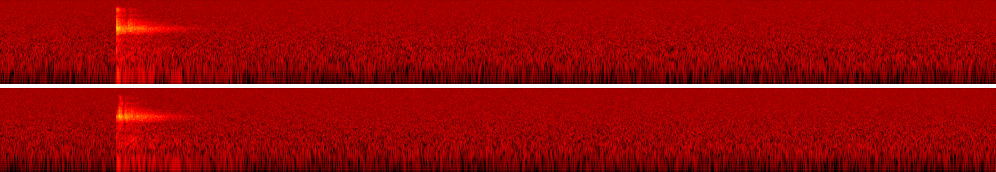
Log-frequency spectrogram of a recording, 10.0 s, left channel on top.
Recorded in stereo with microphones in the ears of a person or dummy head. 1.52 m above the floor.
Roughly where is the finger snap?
Left.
